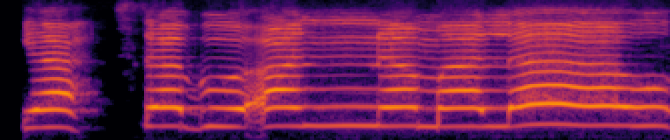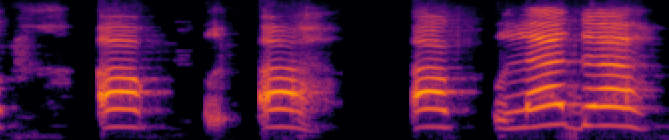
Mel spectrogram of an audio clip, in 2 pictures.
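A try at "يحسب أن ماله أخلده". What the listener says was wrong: நீங்க அப்படியே மலஹு மலஹு மலஹு நீட்டிங்களே இந்த ஹூ நீட்டுப்பட்டீங்களே நீட்டாட்டி ஹபீபுர் ரஹ்மான் ராகம் வராது. யஹ்சபு அன்ன மலஹு அஹ்லத ராகம் வராது.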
